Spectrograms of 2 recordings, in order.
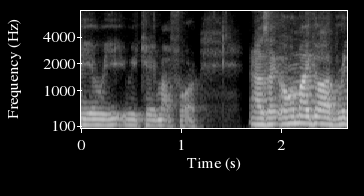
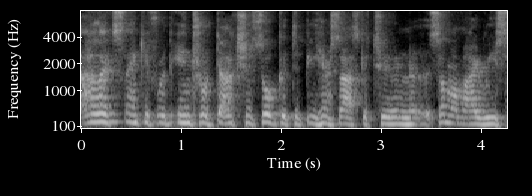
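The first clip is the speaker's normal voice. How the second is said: bad, failed put-on German accent; 2 semitones higher, 6 dB quieter than usual. Retelling a speech given in character on stage: bad German accent. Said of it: "I can't do a German accent".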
